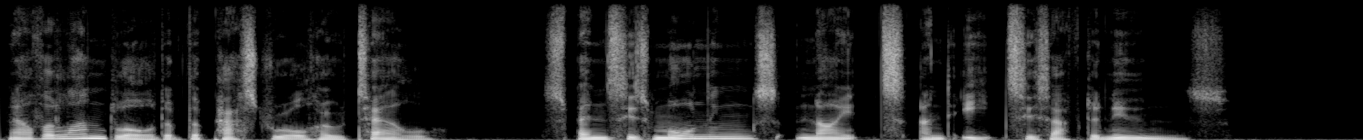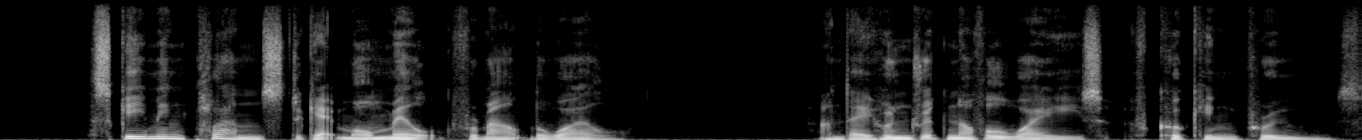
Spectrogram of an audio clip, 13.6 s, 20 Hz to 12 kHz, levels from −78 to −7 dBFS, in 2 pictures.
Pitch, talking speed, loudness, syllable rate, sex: 115 Hz, 145 wpm, -20 LUFS, 4.2 syllables/s, male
